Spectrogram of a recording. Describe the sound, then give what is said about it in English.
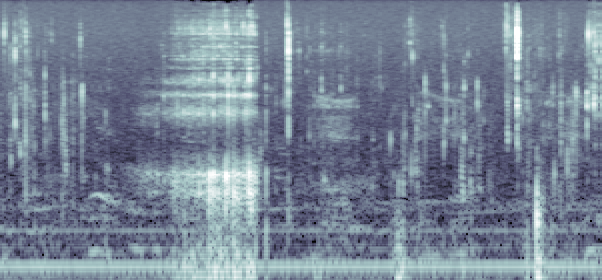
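Crunchy chewing of cheese-flavored Doritos tortilla chips, eaten alongside wine, with a burst of crisp crackling bites early on and a few sharper crunches later, over a low steady background hum. “Okay, so you're going to eat your Doritos.”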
